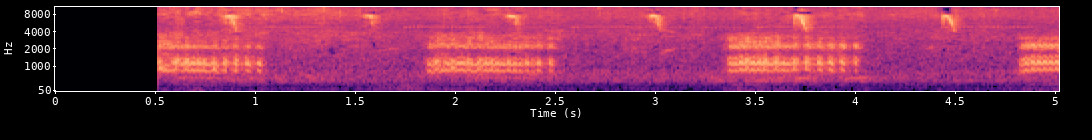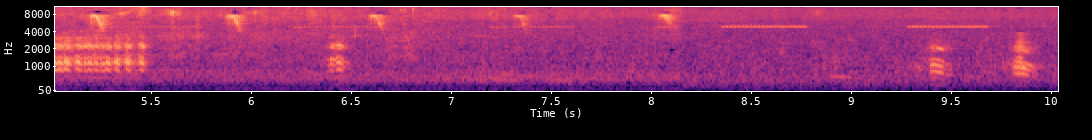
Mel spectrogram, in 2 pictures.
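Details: Great crested grebe (Podiceps cristatus), call.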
